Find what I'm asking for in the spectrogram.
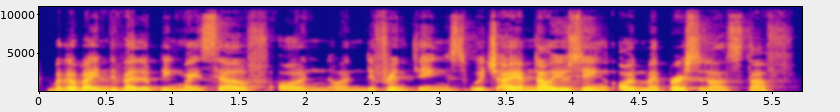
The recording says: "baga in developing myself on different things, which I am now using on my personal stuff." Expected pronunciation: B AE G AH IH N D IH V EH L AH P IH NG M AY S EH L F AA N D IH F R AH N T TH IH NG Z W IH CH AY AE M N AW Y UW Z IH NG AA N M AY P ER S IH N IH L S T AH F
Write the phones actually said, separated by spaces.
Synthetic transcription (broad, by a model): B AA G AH IH N D IH V EH L AH P IH NG M AY S EH L F AA N D IH F R AH N T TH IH NG S W IH CH AY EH M N AW Y UW S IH NG AA N M AY P ER S IH N IH L S T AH F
